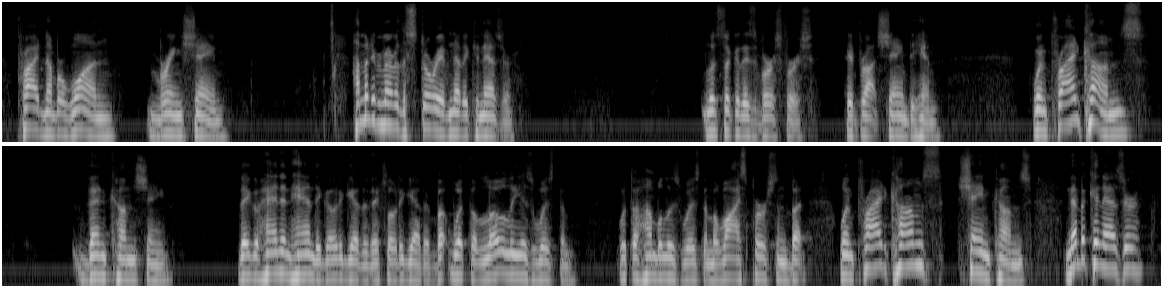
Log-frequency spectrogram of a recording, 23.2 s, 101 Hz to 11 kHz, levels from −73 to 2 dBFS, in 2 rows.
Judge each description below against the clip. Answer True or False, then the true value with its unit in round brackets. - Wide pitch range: True (6.4 semitones)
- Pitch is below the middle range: True (125 Hz)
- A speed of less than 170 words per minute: True (160 wpm)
